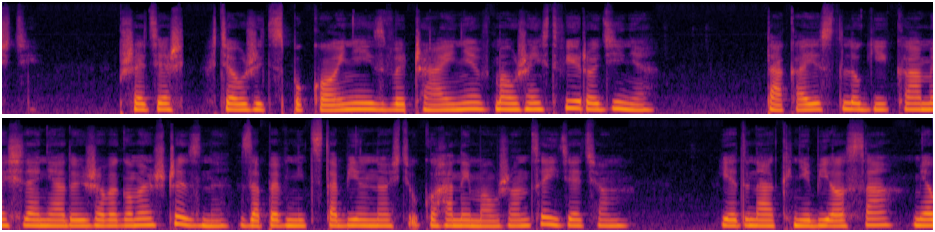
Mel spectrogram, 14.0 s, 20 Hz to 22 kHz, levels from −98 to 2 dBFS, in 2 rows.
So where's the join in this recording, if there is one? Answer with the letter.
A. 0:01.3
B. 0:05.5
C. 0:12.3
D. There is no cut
A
